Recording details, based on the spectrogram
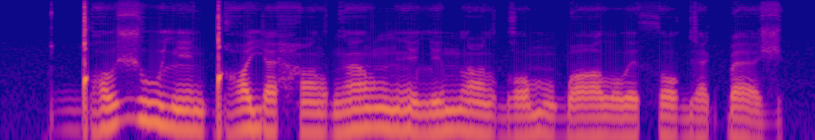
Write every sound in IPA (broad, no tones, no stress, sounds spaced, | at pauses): ɡ͡ǃ ɒ o̯ ʒ u lʲ ɛ̃ ɡ͡ǃ ɑ j æ h ɑ̃ lˠ ɡ æ̃ lˠ ŋ ĩ e̯ l ɪ m l ɑ̃ l ɡ ɔ m ɡ͡b ɑ lˠ u e̯ θ ɔ ɡ æ k͡p æ ʒ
